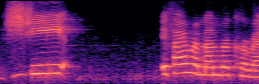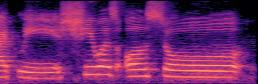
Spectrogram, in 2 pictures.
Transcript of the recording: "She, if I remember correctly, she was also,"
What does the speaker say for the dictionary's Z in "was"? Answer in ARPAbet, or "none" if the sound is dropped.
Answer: Z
